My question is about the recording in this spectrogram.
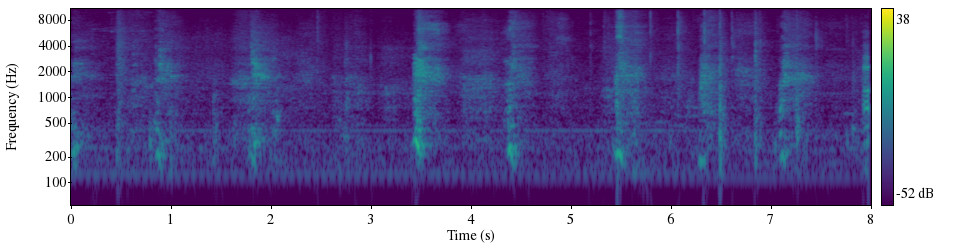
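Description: Close-range wrestling scuffle: an irregular run of short rustling bursts and strained, heavy breaths as one wrestler is held in a choke.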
